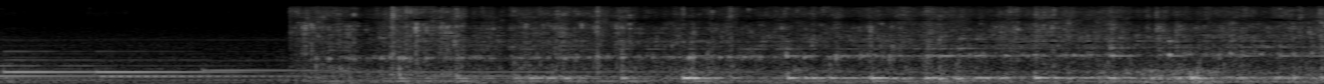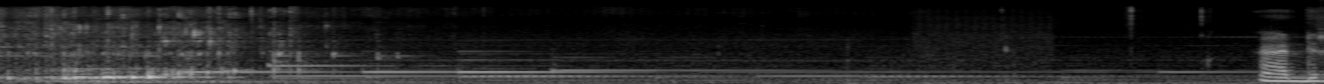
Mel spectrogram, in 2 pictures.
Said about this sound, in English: And you can pour the water.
